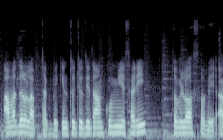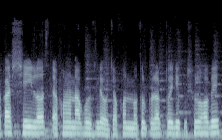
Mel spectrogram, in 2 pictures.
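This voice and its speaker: A thin, phone-like recording with music behind carries a man acting a serious company boss and stern father from an audio drama. He speaks at a middling pitch, measured, firm and used to giving orders. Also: close to an everyday voice. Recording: tinny phone-like sound.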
